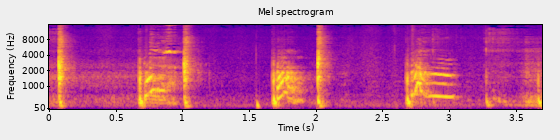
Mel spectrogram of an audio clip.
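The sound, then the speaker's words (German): A dog barks and yelps in a quick, uneven series of about seven sharp calls, fairly clear, with short pauses between them and no one talking. “Wir verlieren aber sowieso keine Herzen. Unser Hund.”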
